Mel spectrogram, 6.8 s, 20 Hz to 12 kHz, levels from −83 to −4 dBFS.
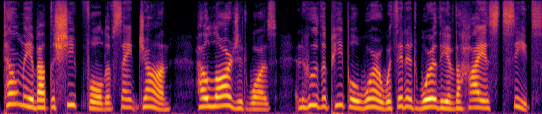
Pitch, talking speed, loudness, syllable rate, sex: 225 Hz, 210 wpm, -18 LUFS, 5.2 syllables/s, female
